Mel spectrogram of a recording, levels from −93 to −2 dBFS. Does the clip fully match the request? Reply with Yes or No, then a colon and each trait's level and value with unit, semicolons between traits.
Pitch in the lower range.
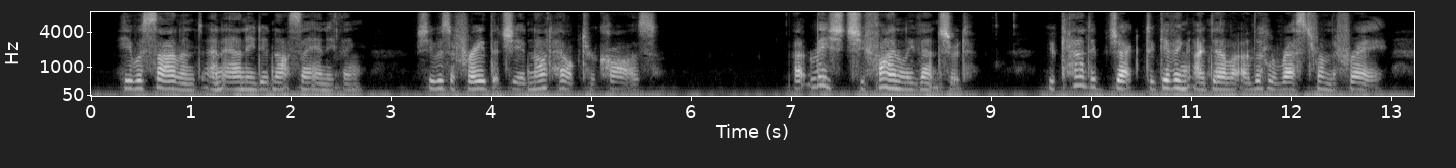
No: high, 195 Hz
